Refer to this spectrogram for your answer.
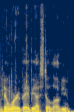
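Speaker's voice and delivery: muttered under the breath. Speaking in character while tapping a control board: muttered under breath. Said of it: "under my breath".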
